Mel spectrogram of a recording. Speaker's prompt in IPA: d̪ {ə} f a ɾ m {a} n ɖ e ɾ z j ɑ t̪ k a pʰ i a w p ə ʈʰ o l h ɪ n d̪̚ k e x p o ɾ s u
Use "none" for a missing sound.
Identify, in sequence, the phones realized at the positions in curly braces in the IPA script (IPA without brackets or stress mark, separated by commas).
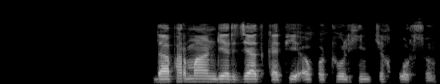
ɑ, ɑ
